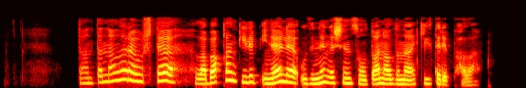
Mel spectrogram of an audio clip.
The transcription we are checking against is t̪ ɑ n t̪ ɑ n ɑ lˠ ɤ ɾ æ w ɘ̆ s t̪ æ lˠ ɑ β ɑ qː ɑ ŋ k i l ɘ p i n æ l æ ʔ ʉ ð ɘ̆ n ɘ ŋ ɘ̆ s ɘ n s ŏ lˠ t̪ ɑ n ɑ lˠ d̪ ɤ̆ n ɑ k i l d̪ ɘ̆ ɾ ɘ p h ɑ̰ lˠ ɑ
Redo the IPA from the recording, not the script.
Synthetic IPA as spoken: t̪ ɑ n t̪ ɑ n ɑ lˠ ɤ ɾ æ w ɘ̆ ʃ t̪ æ lˠ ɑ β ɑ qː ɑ ŋ k i l ɘ p i n æ l æ ʔ ʉ ð ɘ̆ n ɘ ŋ ɘ̆ ʃ ɘ n s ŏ lˠ t̪ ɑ n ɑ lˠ d̪ ɤ̆ n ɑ k i l t̪ ɘ̆ ɾ ɘ p h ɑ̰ lˠ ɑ

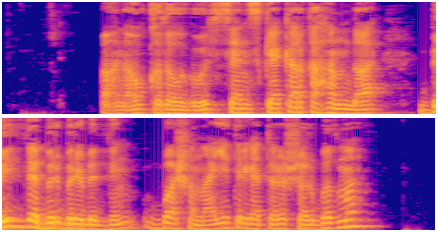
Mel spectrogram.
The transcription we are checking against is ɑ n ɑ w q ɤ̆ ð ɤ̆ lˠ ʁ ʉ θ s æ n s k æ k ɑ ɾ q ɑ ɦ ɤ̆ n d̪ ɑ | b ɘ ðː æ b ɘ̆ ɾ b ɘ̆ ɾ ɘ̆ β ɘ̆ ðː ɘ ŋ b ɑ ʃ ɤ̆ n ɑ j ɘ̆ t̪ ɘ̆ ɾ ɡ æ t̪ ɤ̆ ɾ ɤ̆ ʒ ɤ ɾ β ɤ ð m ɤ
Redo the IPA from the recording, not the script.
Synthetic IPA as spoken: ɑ n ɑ w q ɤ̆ ð ɤ̆ lˠ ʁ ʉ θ s æ n s k æ k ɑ ɾ q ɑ ɦ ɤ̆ n d̪ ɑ | b ɘ ðː æ b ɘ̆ ɾ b ɘ̆ ɾ ɘ̆ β ɘ̆ ðː ɘ ŋ b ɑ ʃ ɤ̆ n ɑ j ɘ̆ t̪ ɘ̆ ɾ ɡ æ t̪ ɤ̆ ɾ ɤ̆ ʃ ɤ ɾ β ɤ ð m ɤ

